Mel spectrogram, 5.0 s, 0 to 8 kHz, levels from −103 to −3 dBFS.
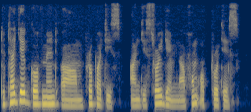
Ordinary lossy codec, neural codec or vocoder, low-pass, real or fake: none; none; 7.2 kHz; real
